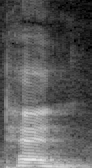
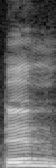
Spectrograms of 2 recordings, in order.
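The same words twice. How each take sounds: First: The t is breathy and aspirated. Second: The t is plain and unaspirated. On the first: The speaker calls it right. "কারণ টিকে আমরা ঠি বলি" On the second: The speaker calls it wrong. "আমরা কি বলি?"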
